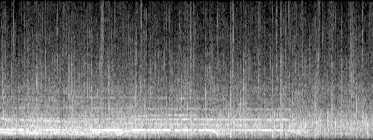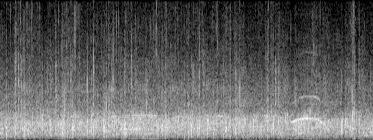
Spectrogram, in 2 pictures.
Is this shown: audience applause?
yes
